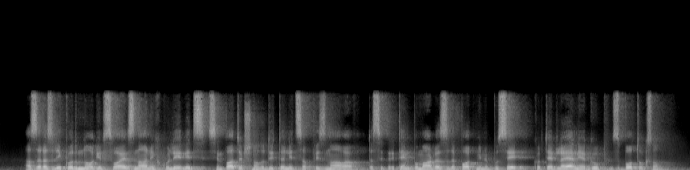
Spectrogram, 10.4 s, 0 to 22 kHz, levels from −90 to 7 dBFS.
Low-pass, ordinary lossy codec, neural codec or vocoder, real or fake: 9.9 kHz; none; codec, 24 kHz, 0.9 kbps, WavTokenizer, large speech release; fake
